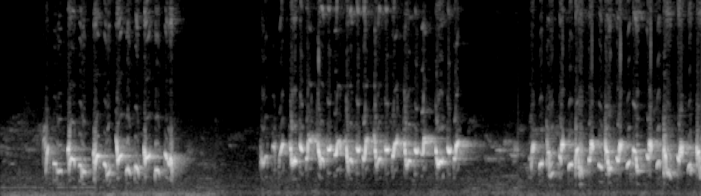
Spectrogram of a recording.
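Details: Yellow-vented bulbul trucukan lure, meant to push silent birds into loud calling. Three long bouts of rapid, rolling, bubbly notes, the middle one an even, fast chatter, are separated by short silences.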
